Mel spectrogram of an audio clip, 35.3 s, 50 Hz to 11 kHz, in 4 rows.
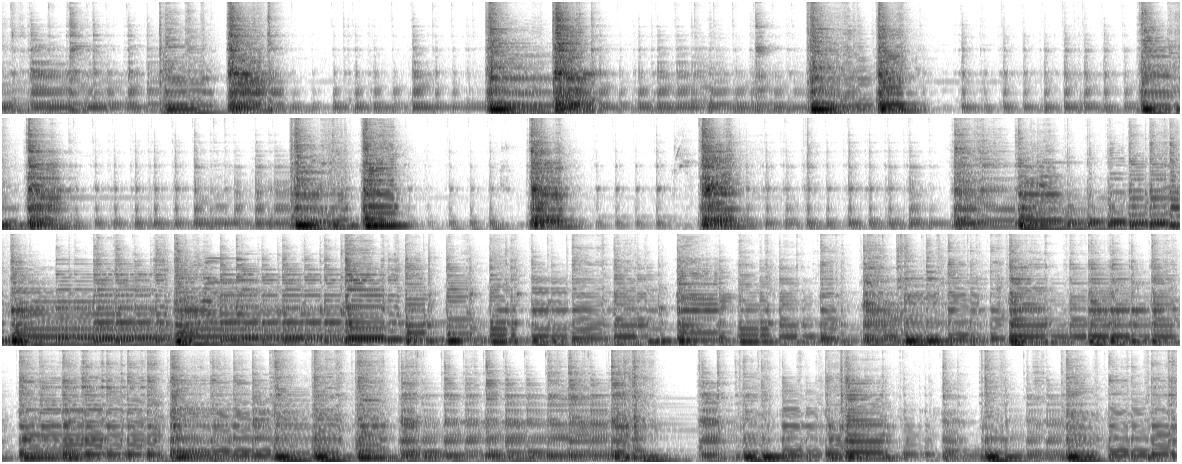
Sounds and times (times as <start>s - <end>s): Strum: 0.0s - 35.3s.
